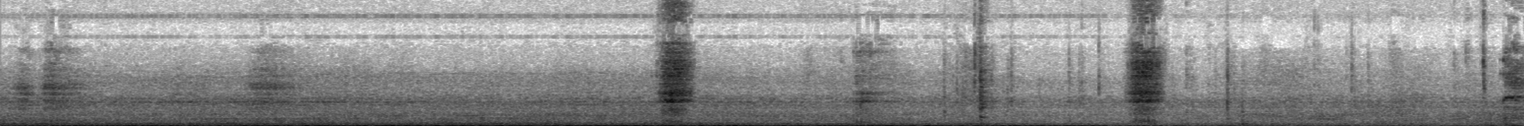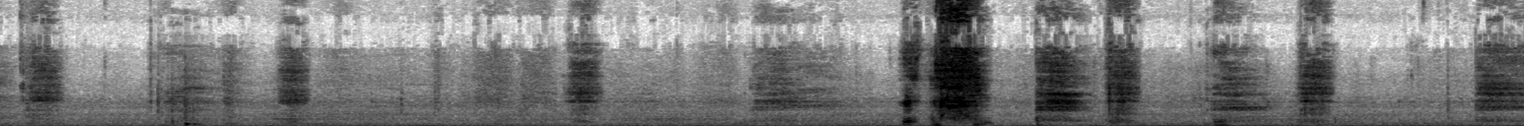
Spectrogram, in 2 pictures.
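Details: Allergic sneezing fit in a car, set off by a strongly scented synthetic air freshener after high pollen and wedding flowers: engine rumble, stifled bursts and sharp inhaled gasps, then a cluster of muffled sneezes.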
